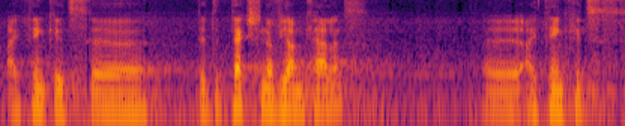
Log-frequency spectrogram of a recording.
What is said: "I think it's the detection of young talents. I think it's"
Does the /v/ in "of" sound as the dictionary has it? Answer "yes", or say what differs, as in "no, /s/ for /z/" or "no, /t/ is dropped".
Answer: yes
